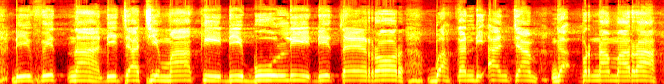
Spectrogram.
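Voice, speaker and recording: A man preaching a comic sermon, with a voice set a little high for a man. He swings between raised, proclaiming lines and low, chatty asides. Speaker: Islamic preacher. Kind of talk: comic sermon to a live congregation.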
